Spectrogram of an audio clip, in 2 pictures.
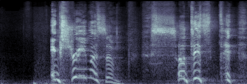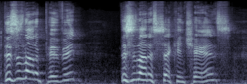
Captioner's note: laugh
